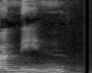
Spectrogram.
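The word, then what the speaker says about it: 您: อังกฤษ เลย นะ คะ i + n ค่ะ อิ เช่น คำ ว่า หนิน หนิ นี่ เป็น คำ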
